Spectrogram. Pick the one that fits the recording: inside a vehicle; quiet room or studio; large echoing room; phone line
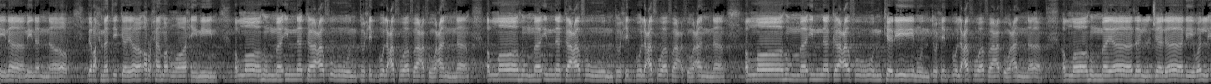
large echoing room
